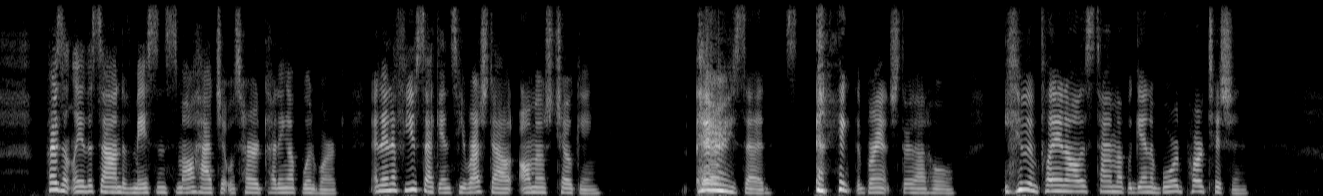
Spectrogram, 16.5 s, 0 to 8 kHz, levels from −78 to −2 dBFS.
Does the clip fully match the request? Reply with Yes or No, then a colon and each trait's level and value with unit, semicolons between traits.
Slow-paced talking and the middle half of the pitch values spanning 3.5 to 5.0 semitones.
No: average, 150 wpm; average, 4.2 semitones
